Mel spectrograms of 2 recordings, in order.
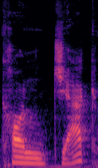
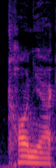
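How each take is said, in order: First: It is pronounced differently from the brandy name. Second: It is pronounced like the brandy name cognac. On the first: The speaker calls it right. "the closer pronunciation" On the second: The speaker calls it wrong. "Not cognac as in Hennessy"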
